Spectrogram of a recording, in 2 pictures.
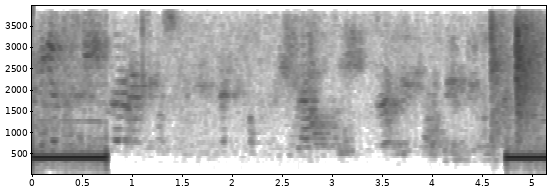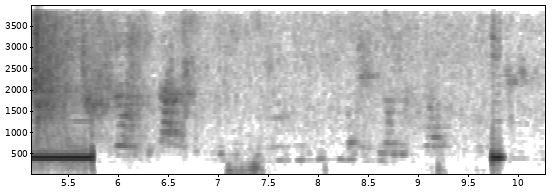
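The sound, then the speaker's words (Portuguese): Ringback tone on an outgoing phone call: two long, steady mid-pitched tones several seconds apart, then a brief clipped tone at the end. Faint talk and small noises fill the gaps between the tones. “Eu só quero ligar para essa mulher para ver se ela me atende.”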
